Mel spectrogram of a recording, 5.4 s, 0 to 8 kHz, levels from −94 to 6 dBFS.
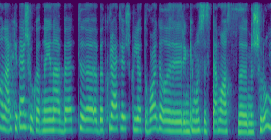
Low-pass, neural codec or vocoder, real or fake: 7.2 kHz; vocoder, 22.05 kHz, 80 mel bands, HiFi-GAN; fake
